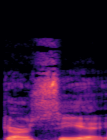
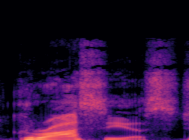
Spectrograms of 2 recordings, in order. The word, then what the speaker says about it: Gracias: But it's not Garcia, it's Gracias, just like thank you Gracias. – In Spanish.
